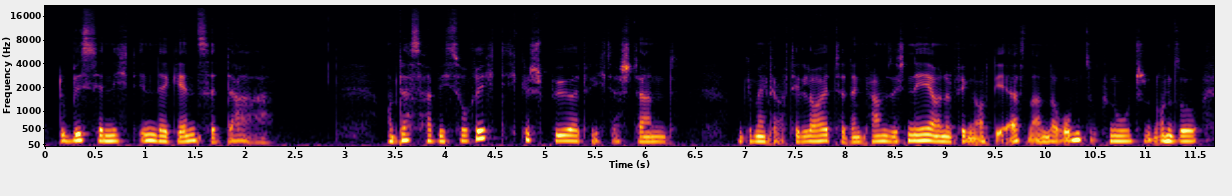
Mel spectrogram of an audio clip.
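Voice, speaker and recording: A woman speaks with a very deep, low pitch and a dark, mellow tone. Her intonation is fairly even, and her pace is moderate. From northern Germany. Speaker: podcast host and coach. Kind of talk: solo podcast monologue.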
